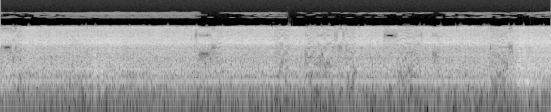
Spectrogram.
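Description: Meitetsu Panorama Car electric train running, heard from inside the passenger cabin: a steady rumble of wheels and running gear with a constant low hum. A brief louder rush comes near the end.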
